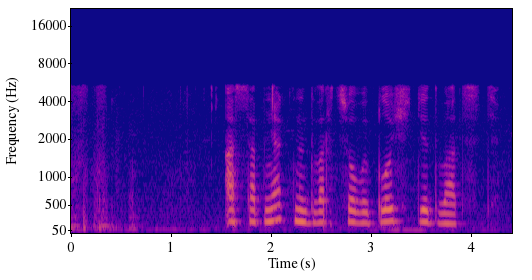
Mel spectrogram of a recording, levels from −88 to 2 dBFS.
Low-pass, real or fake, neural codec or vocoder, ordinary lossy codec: 5.4 kHz; real; none; none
